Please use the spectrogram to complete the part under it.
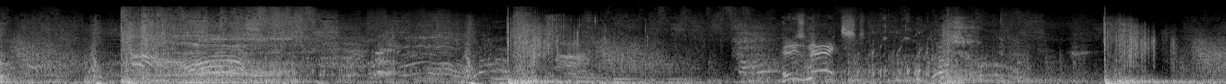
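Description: Zombies growl and snarl.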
